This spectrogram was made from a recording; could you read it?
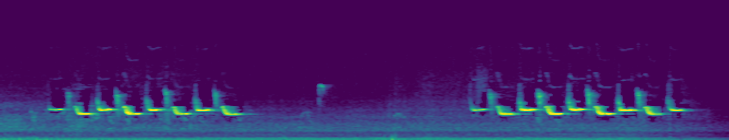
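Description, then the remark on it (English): Two bursts of rapid, repeated high-pitched bird chirps, each a quick series of about six notes, separated by a quiet pause, outside an ossuary church surrounded by a graveyard and trees, over a faint low ambient hum with no talking. “The only discernible noise is the soft chirping of birds.”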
